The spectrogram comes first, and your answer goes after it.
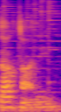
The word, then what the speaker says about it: Al Thani: you spell it as. My family name is Al Thani, A-L-T-H-A-N-I.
